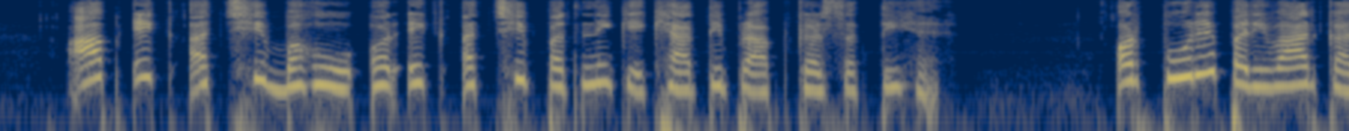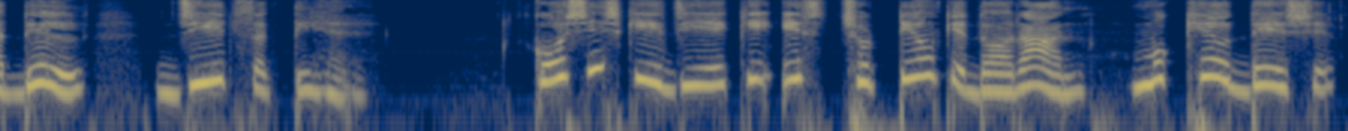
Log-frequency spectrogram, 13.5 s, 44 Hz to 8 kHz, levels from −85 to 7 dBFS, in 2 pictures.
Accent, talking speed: native, 140 wpm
